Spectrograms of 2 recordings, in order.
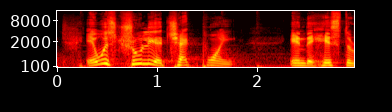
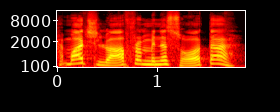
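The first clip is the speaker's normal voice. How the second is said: put-on Minnesota accent; 7 semitones higher, 6 dB louder than usual. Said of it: "I love that accent".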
